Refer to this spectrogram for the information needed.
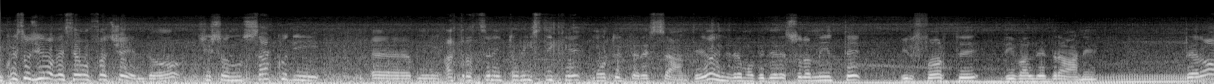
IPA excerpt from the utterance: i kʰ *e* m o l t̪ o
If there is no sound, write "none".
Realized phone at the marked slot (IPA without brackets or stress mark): e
